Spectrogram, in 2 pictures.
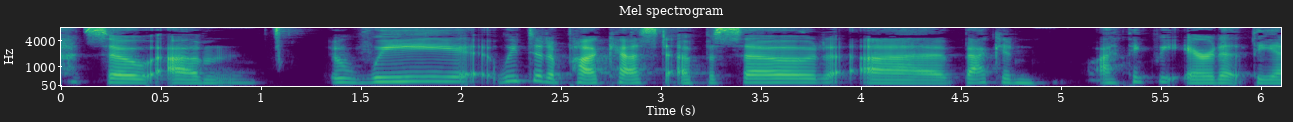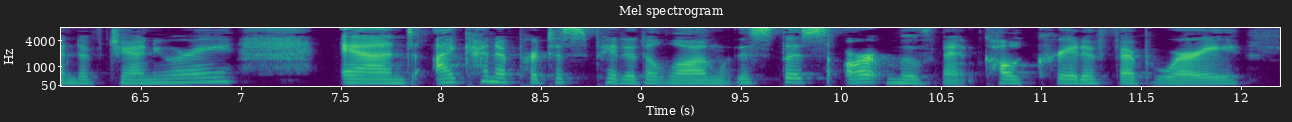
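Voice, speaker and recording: A woman with an American accent at medium pitch, moderate pace and ordinary pitch variation, in a very clean recording with a silent background and a dry, close sound with no echo. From California. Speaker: landscape photographer and podcast host. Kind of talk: casual chat.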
